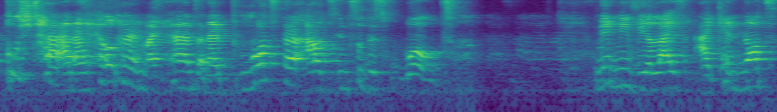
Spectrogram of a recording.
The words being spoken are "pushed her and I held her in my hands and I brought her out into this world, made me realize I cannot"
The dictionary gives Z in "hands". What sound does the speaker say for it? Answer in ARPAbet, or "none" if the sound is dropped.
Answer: Z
